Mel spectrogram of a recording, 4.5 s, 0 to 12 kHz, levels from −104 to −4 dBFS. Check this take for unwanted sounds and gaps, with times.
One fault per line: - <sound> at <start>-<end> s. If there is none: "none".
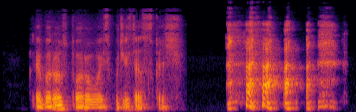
- laugh at 2.8-4.4 s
